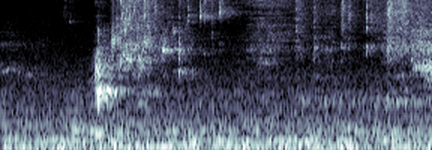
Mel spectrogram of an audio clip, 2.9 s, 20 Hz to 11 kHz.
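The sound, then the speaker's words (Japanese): About 100 ml of orange-tinted urine is poured from a cup down a drain in a shower, a steady splashing and trickling that starts abruptly after a brief pause and keeps running to the end, with no voices. “じゃあコップの中のおしっこ流して、シャワーで流して、最後に感想言ってから終わりにしようと思います。”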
